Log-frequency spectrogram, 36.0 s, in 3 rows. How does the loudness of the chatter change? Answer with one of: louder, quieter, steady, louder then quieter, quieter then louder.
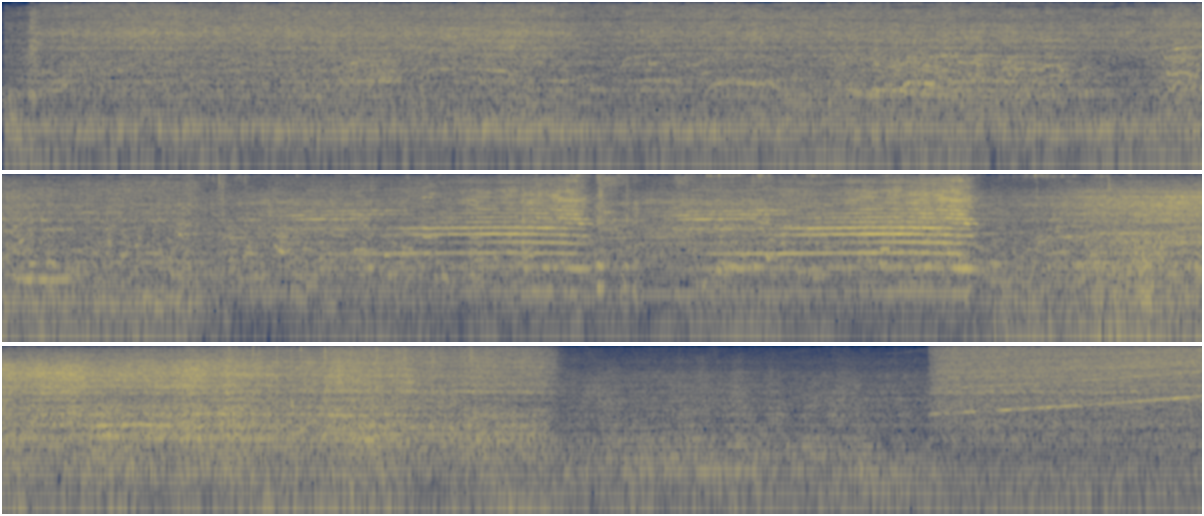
louder.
